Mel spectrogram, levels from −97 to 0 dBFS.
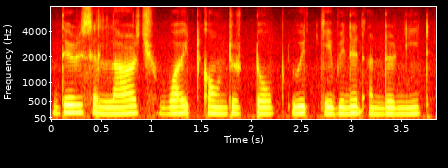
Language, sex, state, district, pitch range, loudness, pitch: English, female, Arunachal Pradesh, Papum Pare, 165-180 Hz, -17 LUFS, 170 Hz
